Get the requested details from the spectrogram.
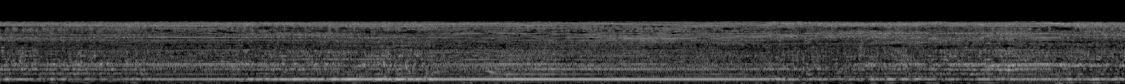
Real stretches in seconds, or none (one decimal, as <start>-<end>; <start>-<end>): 1.5-2.4; 4.3-7.7; 10.1-10.6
